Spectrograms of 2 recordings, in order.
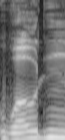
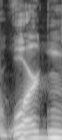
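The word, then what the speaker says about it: Worden: i went to fort woden or warden however they say it looks like wood when i read it but i think they pronounce it warden and officer and a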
